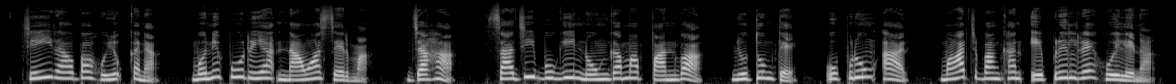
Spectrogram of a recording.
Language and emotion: Santali, neutral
